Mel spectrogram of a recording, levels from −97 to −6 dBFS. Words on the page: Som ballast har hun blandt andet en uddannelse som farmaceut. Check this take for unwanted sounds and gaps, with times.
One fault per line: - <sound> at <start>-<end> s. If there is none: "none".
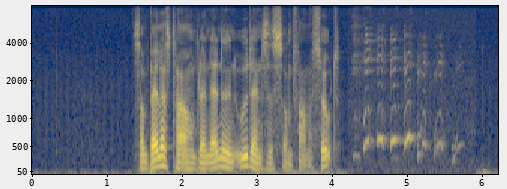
- laugh at 4.2-5.8 s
